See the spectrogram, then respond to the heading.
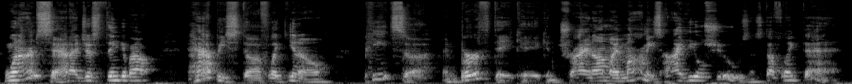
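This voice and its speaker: A man doing a sassy, high little girl. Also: sing-song, unhurried, few pauses, fairly bright tone, distant mic. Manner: sassy, scoffing. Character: bossy, mocking little girl.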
